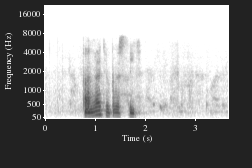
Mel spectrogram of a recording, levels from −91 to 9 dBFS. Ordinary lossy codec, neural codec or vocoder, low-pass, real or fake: Opus, 24 kbps; codec, 24 kHz, 0.9 kbps, WavTokenizer, medium music audio release; 7.2 kHz; fake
